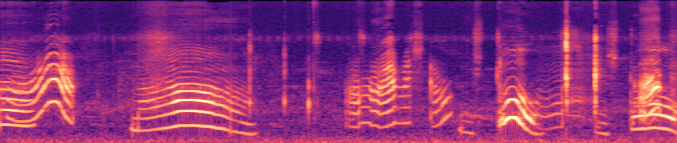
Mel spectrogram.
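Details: Alexandrine parakeet talking like a human: a run of arched, strongly harmonic, voice-like phrases, some long and swooping, others short and rising, with brief pauses between them. Faint background music plays.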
